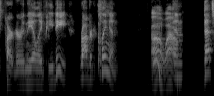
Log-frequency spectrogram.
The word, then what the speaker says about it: Klingon: Klingon is actually how Roddenberry wanted it pronounced. People kept saying, elongating the A and saying Klingons, and that just stuck after a while.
